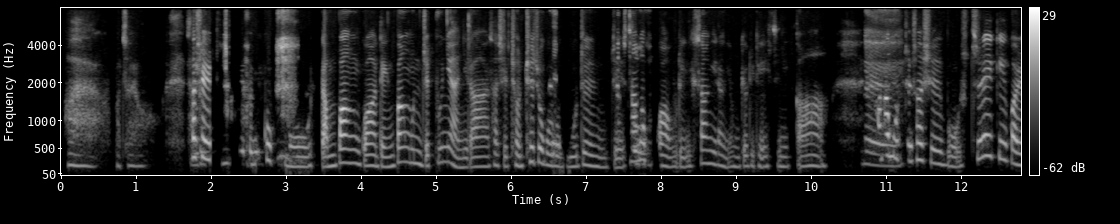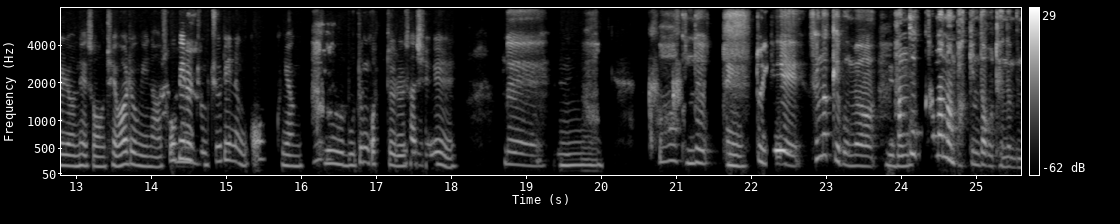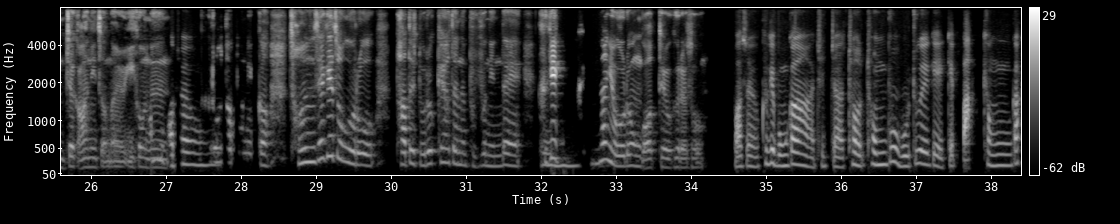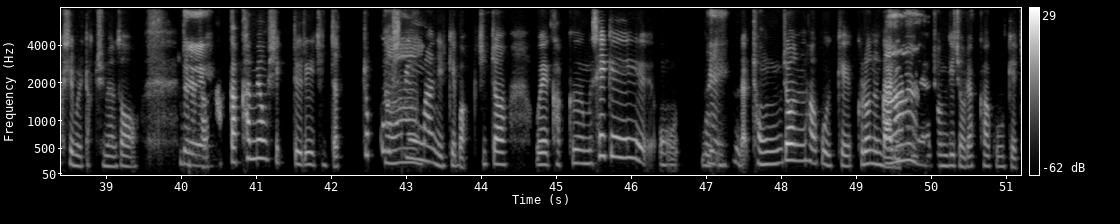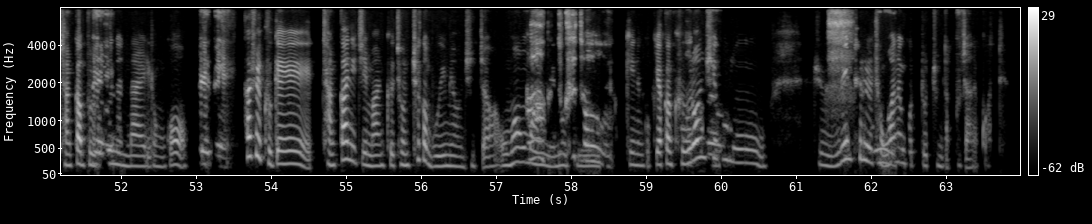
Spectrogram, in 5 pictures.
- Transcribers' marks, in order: laughing while speaking: "어렵죠"; gasp; tapping; unintelligible speech; gasp; other background noise
- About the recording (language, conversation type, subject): Korean, unstructured, 기후 변화와 환경 파괴 때문에 화가 난 적이 있나요? 그 이유는 무엇인가요?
